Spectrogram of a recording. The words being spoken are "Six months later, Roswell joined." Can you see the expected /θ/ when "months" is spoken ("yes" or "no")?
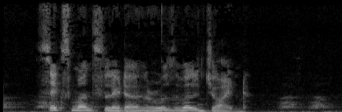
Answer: no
